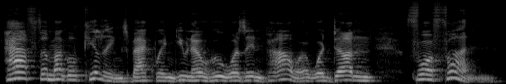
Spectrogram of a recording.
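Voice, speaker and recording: A woman's voice: fairly low pitch, animated, a little slow, a bit bright. A woman voicing a grave, weary middle-aged father explaining things in a storybook reading. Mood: bitter.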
